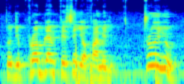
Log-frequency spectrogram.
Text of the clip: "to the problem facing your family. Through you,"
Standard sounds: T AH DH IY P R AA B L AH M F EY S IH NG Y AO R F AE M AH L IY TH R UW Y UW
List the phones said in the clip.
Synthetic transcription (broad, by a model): T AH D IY P R AA B L AH M F EY S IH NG Y AO F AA M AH L IY T R UW Y UW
